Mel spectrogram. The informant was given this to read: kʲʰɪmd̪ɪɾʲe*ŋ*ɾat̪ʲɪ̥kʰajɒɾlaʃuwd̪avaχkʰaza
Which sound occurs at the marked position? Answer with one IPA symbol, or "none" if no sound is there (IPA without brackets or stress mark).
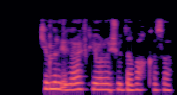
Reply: ɡ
